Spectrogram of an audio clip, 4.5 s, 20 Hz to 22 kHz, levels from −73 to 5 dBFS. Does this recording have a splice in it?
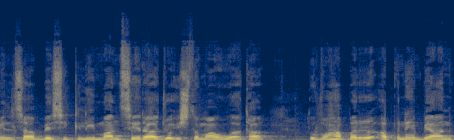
no; 0 cuts

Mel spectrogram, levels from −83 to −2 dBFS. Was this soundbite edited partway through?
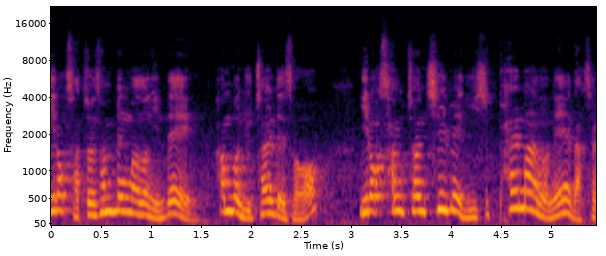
no; 0 cuts

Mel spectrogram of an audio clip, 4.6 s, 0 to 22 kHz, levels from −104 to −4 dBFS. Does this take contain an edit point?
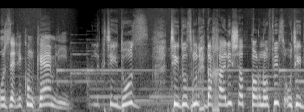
yes; 1 cut; at 1.5 s

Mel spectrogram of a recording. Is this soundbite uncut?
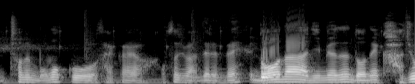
no; 1 cut; at 2.5 s

